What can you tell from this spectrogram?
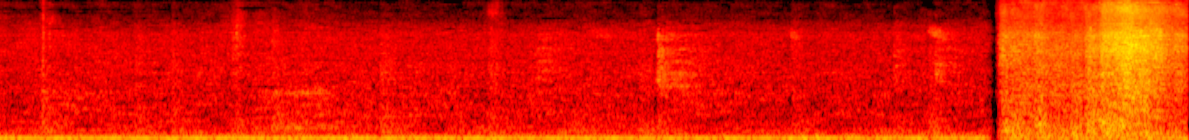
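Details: Quiet forest honey harvest with a low steady hum, faint scattered rustles and knocks, then a sudden burst of louder hissing noise in the final second; no clear animal voice.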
